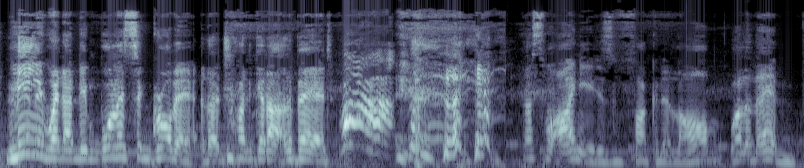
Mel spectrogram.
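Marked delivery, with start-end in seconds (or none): 2.6-2.9 sudden high yelp; mock startled yelp. Pretending to leap out of bed like Wallace, a startled yelp. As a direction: yelp like a cartoon waking up.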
